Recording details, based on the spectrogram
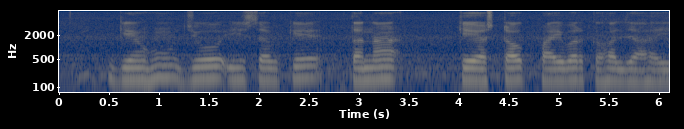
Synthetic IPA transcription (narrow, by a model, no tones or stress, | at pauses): ɡeːɦũd͡ʒoːisəbʱke | t̪əna | keəsʈɔːkpʰaːɪbəɾkəɦəld͡ʒaːɦəi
